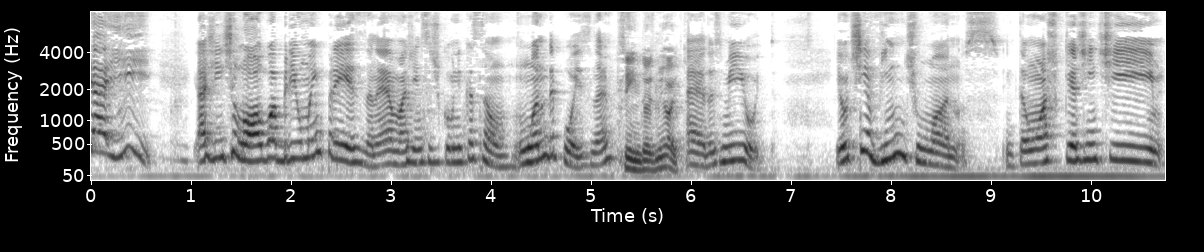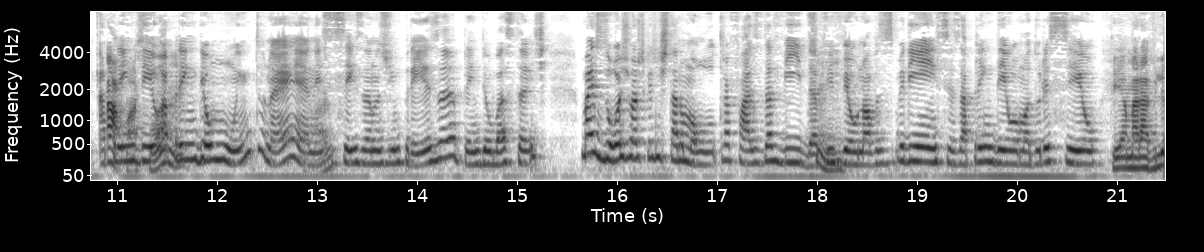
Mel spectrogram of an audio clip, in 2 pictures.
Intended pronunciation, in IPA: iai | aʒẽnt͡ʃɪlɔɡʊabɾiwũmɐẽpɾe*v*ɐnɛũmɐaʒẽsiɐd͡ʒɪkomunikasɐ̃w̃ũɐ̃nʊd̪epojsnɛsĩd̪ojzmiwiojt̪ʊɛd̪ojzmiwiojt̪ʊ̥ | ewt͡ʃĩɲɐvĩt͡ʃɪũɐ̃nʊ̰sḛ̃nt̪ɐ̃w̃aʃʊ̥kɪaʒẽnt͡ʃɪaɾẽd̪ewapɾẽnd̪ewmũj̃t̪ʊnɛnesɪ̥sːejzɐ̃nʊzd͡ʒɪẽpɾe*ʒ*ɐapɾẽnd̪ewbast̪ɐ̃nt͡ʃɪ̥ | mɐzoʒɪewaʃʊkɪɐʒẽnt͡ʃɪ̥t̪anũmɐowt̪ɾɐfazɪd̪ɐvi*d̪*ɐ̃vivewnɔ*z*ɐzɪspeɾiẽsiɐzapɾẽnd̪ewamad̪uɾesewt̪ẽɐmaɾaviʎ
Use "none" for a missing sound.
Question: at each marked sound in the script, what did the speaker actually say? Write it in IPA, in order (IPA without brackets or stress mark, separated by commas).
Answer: z, z, d̪, v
